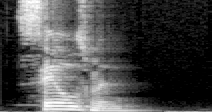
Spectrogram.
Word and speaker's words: salesman: For example, take the word M-A-N, man, man. Put it in this word and it becomes mun, mun. Salesman, salesman.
